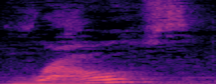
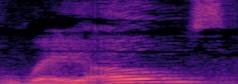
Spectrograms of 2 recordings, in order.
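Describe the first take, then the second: First: The name sounds like 'rouse', one syllable. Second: The name sounds like 'ray-ohs', two syllables. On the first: This is how the speaker has always said it. "I have always pronounced this marinara sauce Rouse" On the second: This is how others say it should be said. "people have been saying to me that it is pronounced Rayo's"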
